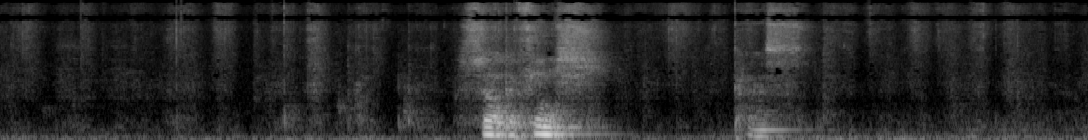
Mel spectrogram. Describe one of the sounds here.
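A shaving brush scrubs lather on skin with a soft, wet swishing.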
